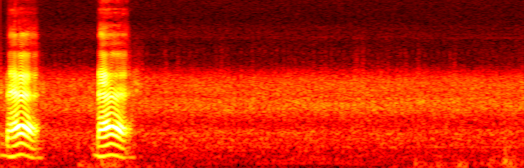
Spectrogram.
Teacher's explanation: थटा जो वर्गीकरण किया है उत्क्षिप्त ध्वनि यानी जब जीभ ऊपर की ओर तेजी से उठकर तालु को हल्के से स्पर्श कर कर एकदम से यानी झटके से नीचे आ जाती है जीभ तालू को पहले स्पर्श करती है और फिर झटके से नीचे आती है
